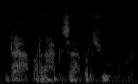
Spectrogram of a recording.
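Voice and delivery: sudden whispered line. Real, not acted. Preacher warns congregation about ingratitude in a whisper. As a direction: drop it to a whisper.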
